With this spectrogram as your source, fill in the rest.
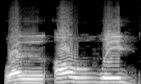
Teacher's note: کرنا ہے، کڑا زبر ہے، الف کے برابر کھینچنا ہے، والارض، را ساکن سے پہلے زبر ہے تو را کو موٹا کرنا ہے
